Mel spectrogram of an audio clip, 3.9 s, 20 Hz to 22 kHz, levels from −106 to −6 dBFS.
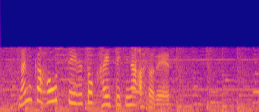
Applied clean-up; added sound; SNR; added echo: none; none; none; none.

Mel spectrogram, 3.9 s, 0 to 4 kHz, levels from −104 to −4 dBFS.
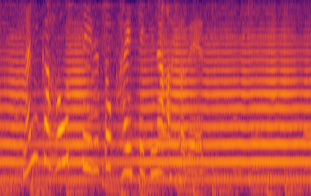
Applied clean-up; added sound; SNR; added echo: none; Trumpet; -2 dB; none.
